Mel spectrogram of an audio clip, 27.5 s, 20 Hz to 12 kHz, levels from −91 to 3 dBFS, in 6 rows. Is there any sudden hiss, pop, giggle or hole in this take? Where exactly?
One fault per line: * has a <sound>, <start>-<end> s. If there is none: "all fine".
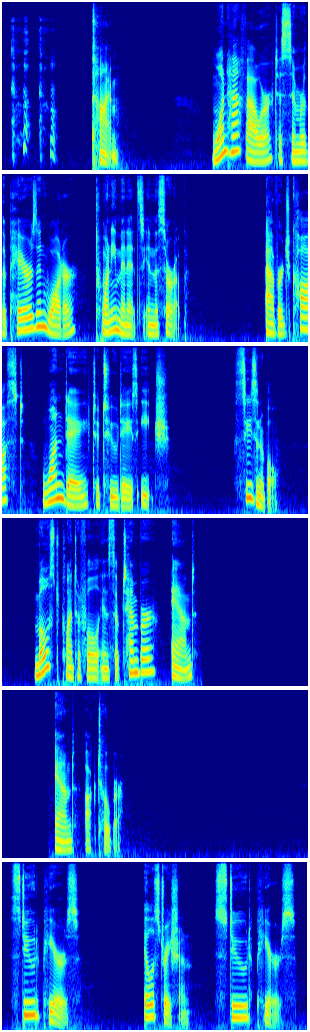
* has a cough, 0.1-0.9 s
